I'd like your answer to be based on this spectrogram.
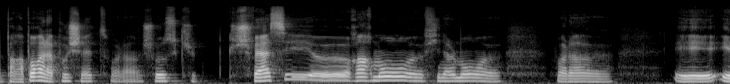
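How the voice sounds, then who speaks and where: A man's voice: on the high side, vocal fry. A man presenting his record finds in a casual vlog, hesitant and full of fillers and restarts, recorded on a webcam at home. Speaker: vinyl collector presenting records.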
